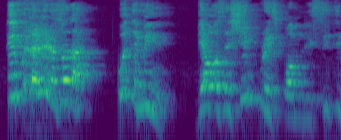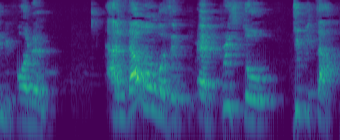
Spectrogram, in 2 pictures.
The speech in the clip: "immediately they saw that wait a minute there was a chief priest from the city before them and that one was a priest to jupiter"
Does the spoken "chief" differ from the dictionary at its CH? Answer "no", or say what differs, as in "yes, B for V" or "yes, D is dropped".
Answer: yes, SH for CH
